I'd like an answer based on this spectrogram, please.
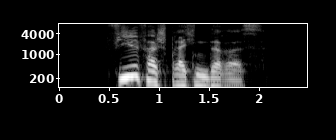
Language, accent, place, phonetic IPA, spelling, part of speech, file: German, Germany, Berlin, [ˈfiːlfɛɐ̯ˌʃpʁɛçn̩dəʁəs], vielversprechenderes, adjective, De-vielversprechenderes.ogg
- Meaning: strong/mixed nominative/accusative neuter singular comparative degree of vielversprechend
